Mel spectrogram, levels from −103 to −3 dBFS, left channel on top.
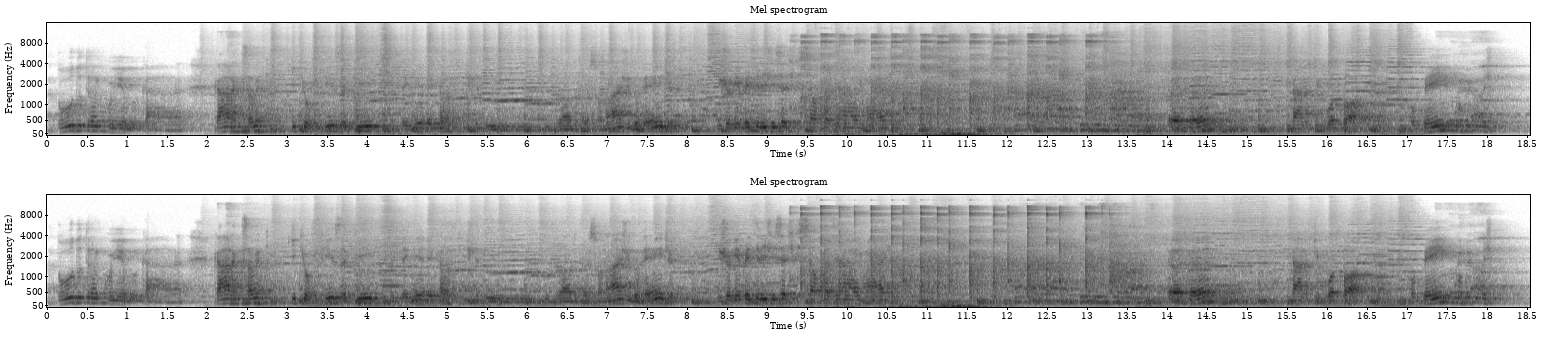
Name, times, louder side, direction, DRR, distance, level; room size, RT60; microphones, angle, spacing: voice 1, 0.1-2.7 3.1-11.0 14.0-14.6 15.6-18.1, right 1 dB, 15° right, 5 dB, 0.5 m, -29 dB
sound 1, 1.9-17.1, equal, 60° left, 1.2 m, -35 dB
voice 2, 2.2-2.8 4.9-5.2 12.0-15.3 17.4-18.1, right 1 dB, 30° right, -2 dB, 0.9 m, -36 dB
sound 2, 9.3-13.7, right 2 dB, 45° right, 1.3 m, -33 dB
8.5 x 7.9 x 4.5 m, 1.5 s
head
